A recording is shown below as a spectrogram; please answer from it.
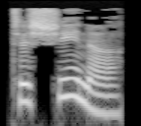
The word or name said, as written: tashina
